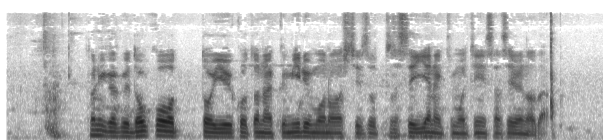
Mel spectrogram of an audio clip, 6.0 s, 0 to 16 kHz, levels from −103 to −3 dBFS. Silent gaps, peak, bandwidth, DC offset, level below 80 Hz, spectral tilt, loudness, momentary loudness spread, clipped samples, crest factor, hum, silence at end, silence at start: none; -6 dBFS; 11.5 kHz; under 0.1%; -52 dBFS; -5.5 dB/octave; -25 LUFS; 14 LU; under 0.1%; 18 dB; none; 0.5 s; 0.45 s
